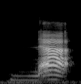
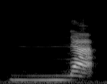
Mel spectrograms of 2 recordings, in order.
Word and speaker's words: knack: the words not and knack. Both of these words begin with the K N sound, but since the K is silent, we just hear N, not, knack.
